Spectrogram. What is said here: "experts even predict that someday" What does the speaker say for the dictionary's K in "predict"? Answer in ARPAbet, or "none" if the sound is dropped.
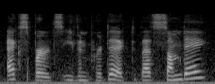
K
